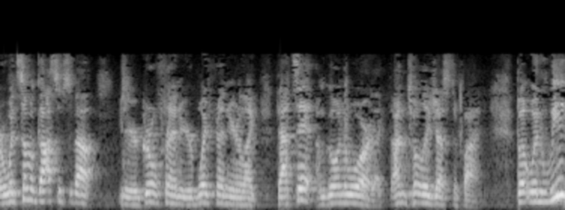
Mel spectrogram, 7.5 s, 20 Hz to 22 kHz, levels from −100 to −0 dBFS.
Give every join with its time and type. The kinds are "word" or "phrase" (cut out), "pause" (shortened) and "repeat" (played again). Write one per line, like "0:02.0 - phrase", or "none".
0:01.6 - word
